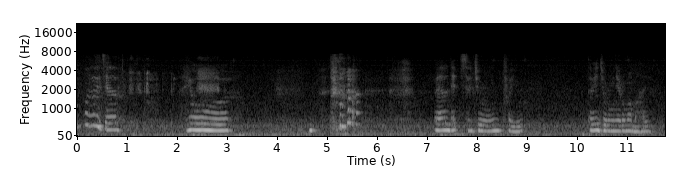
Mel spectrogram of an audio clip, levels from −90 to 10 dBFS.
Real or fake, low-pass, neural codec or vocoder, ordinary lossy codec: real; 7.2 kHz; none; none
